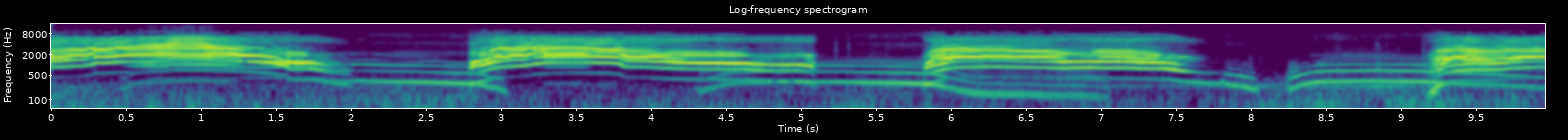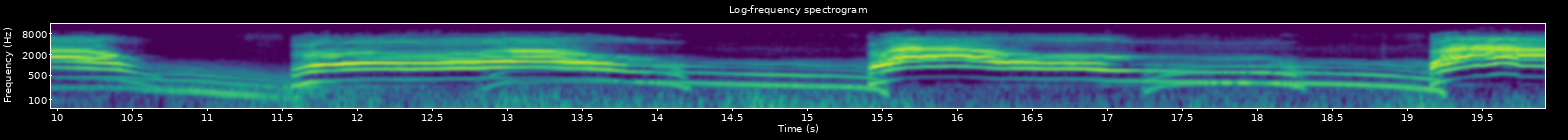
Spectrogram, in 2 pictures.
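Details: Domestic cats in a home quarrel, a tense confrontation: a long run of seven loud, harmonic caterwauls every two to three seconds, arching and sliding down, answered by lower, descending moans in between.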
